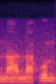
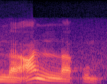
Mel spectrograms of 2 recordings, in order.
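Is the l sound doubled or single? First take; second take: single; doubled. First: The l sound is short and single. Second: The l sound is held and doubled. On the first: The speaker calls it wrong. "bukan la'allakum" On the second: The speaker calls it right. "ada tasid"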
